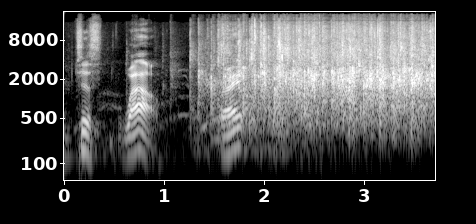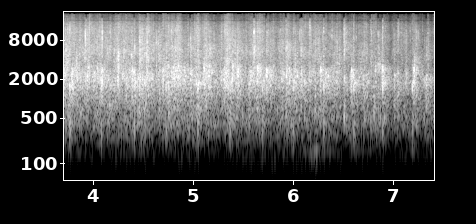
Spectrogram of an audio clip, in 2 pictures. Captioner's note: applause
